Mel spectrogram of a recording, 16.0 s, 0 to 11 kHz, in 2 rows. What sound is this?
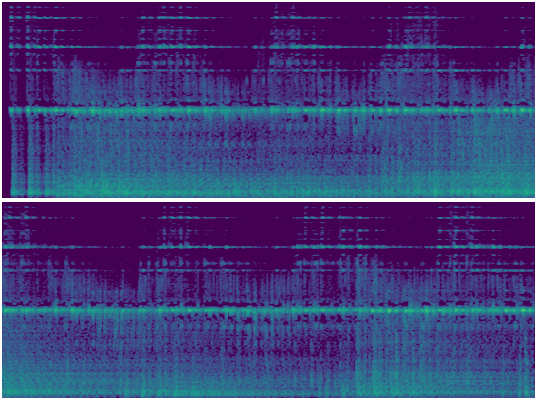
Subtractor Pulsar insanity3
A sound for the "modular heads"...
Are the fans of analogue bleeps and squeaks destined to forever envy those who can afford the cost and space to have a modular synth? Ney, I say! Hand yourself not to the depthnesses of dispair!
Modular-like sounds are within reach of the common mortals and here are a few experiments to prove it.
In Reason 8, armed only with Reason's most basic synth (Subtractor) and Pulsar (Reason's free "demo" rack extension, which is basically 2 LFOs and an envelope), plus using Reasons reverb machine on multi-tap delay mode.
I did not even have to use the envelope from Pulsar, only the LFOs...
Did not even have to fiddle much with the default preset from Subtractor...
And there is no note playing, MIDI or sequencing involved: All the sounds are triggered by the LFOs fed to Subtractor's gate and CV input.
What could be easier?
